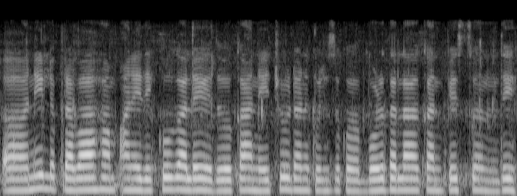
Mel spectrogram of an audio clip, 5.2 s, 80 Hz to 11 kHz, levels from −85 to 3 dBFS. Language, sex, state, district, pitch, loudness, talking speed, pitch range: Telugu, female, Andhra Pradesh, Annamaya, 185 Hz, -17 LUFS, 115 wpm, 180-190 Hz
